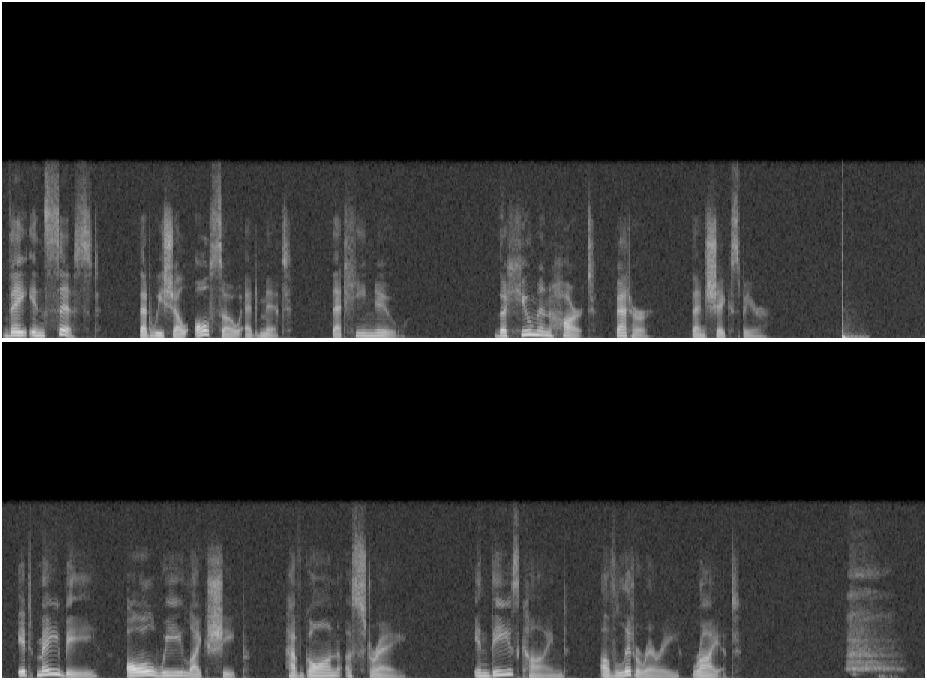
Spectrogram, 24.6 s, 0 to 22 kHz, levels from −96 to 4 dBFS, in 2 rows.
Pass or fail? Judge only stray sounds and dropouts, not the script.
fail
